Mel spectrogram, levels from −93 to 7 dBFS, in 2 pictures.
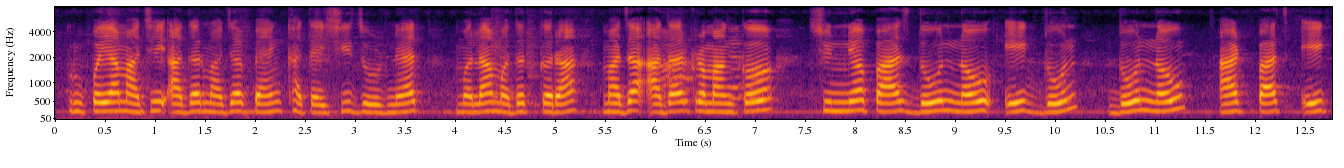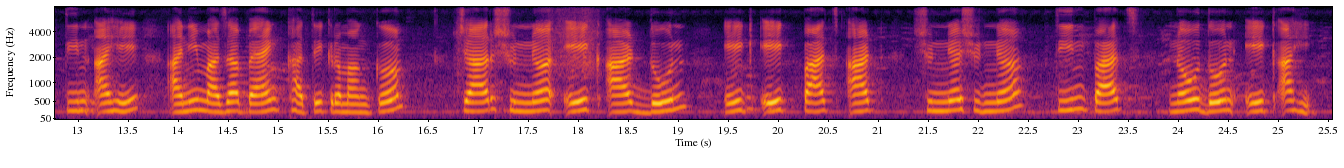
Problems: constant background noise, continuous background conversations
